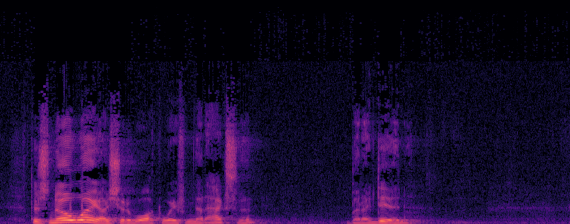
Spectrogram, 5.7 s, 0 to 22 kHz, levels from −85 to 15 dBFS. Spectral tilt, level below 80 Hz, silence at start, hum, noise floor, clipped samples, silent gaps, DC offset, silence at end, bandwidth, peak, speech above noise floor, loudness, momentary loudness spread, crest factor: -5 dB/octave; -64 dBFS; 0.35 s; none; -56 dBFS; under 0.1%; none; under 0.1%; 1.55 s; 14.5 kHz; -4 dBFS; 35 dB; -21 LUFS; 18 LU; 18 dB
